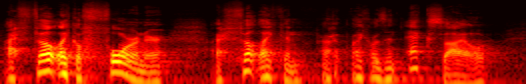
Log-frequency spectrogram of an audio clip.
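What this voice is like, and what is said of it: American accent. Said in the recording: “My accent is not Irish ... oh, where are you from in America?”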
